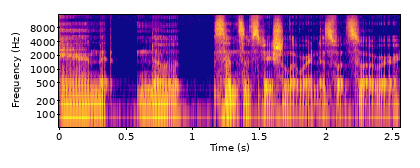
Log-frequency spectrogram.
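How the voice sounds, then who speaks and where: A soft-spoken man whispering, somewhat breathy, at a moderate pace on a very clean recording with a silent background. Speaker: vlogger. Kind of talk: casual chat. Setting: living room at home. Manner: soft-spoken, near whisper.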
